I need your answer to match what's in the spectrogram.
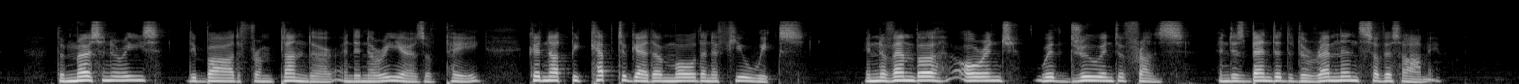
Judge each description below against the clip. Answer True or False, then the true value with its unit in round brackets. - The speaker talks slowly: True (130 wpm)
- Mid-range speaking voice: True (160 Hz)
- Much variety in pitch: False (3.6 semitones)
